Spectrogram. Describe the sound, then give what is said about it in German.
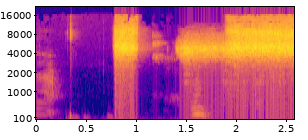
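Hiss of a whipped cream aerosol can: a short quarter-second spray, a brief pause, then a longer, steady, loud spray that runs for over a second. “Okay, es funktioniert. Und ich werde jetzt die Sahne in meinen Mund sprühen.”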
